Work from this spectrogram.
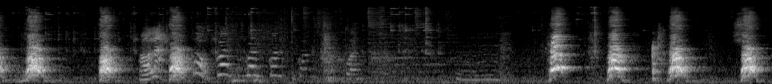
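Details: White Shiba Inu in Taiwan scolding a visitor who entered the home; loud sharp barks come in clusters at the start and again near the end, with quieter whining and talking between them.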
